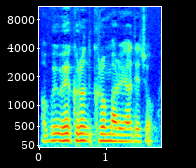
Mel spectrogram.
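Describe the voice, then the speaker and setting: 한 남자가 의아해하며 순순히 따르는 젊은 아내를 연기한다. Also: male voice, a little high, completely flat delivery, fast, vocal fry, noisy background. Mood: puzzled. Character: puzzled obedient wife, young woman.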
